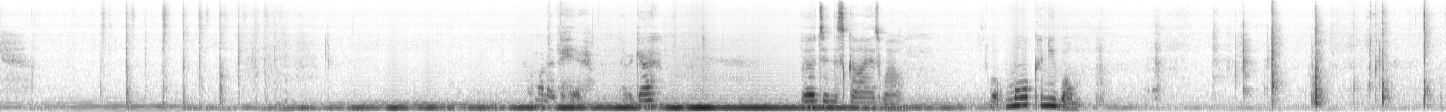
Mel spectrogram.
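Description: A foam ink pad taps and dabs on paper.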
